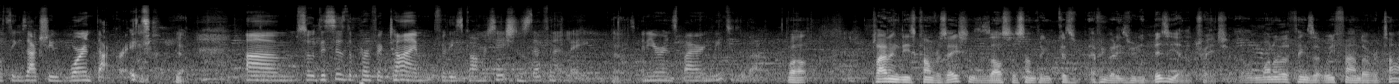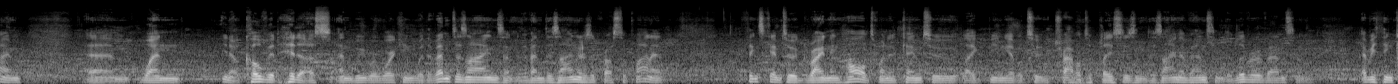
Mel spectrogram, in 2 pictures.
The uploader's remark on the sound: Live from #IMEXAmerica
